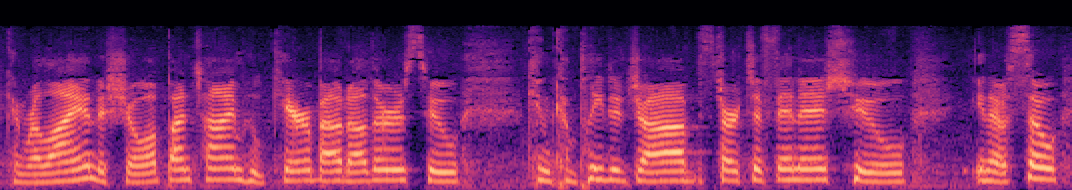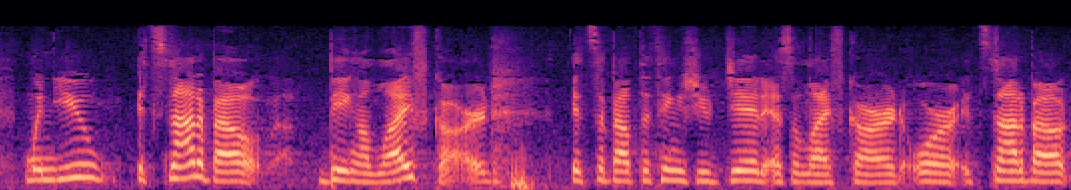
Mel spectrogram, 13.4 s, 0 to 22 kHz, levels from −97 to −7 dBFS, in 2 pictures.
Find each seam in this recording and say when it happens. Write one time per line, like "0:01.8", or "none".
0:03.3
0:06.8
0:07.4

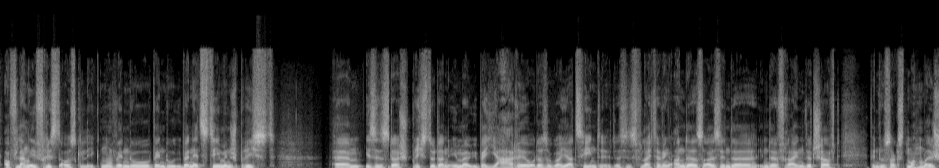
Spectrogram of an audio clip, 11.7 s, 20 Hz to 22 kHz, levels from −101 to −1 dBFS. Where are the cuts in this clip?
0:04.9

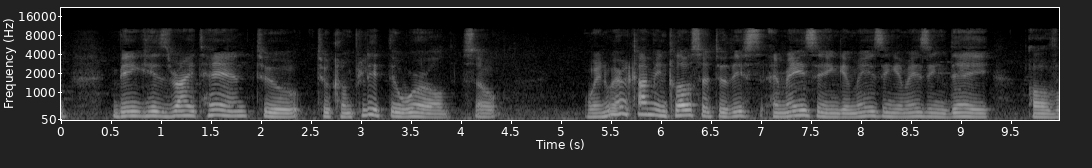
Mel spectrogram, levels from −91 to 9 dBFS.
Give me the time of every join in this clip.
0:01.9
0:04.0

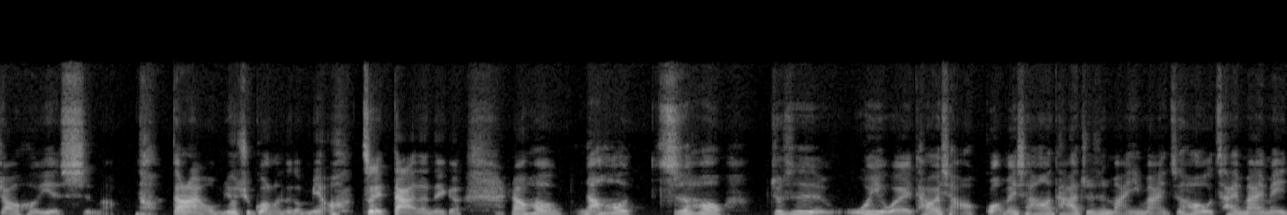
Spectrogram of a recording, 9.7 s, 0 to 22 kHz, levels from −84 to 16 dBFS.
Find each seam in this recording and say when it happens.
0:02.7
0:04.3

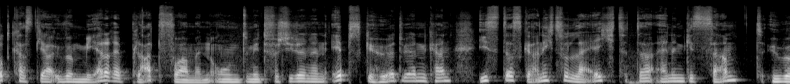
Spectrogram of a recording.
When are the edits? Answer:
none

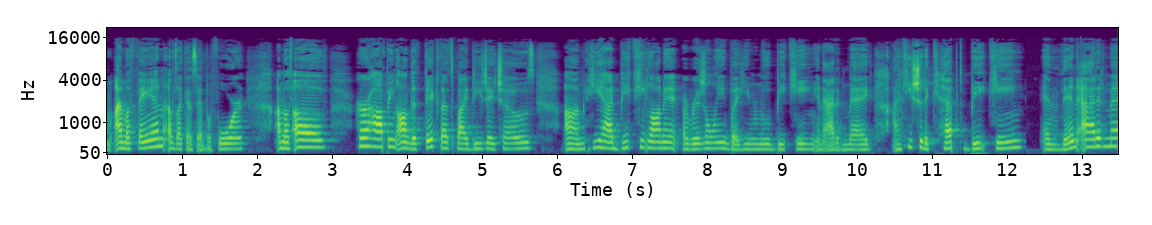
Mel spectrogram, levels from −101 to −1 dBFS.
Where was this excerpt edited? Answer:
0:00.9
0:02.5
0:04.4
0:06.4
0:10.6

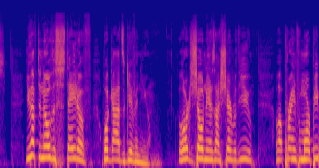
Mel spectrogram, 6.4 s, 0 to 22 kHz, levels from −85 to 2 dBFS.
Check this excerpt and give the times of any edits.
none

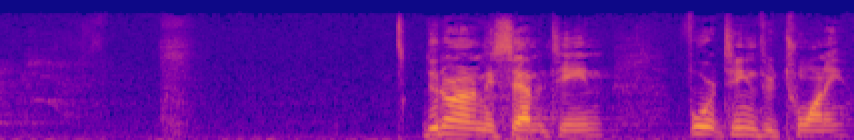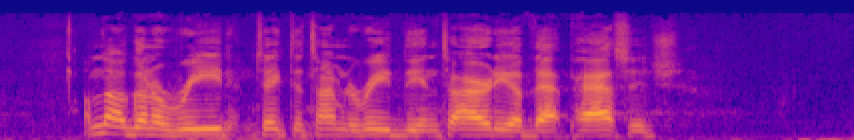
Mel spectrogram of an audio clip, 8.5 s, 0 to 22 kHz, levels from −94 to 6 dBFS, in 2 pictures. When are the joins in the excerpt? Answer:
none

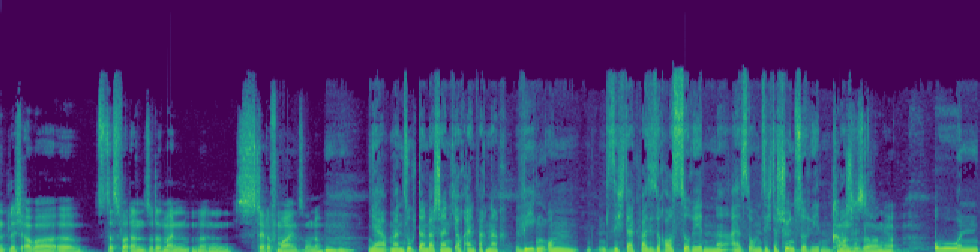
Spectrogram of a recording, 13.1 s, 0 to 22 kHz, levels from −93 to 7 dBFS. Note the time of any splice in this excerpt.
0:06.8

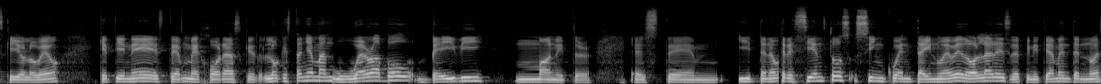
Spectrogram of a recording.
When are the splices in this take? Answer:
0:01.8
0:02.6
0:03.3
0:07.3
0:07.8
0:10.1

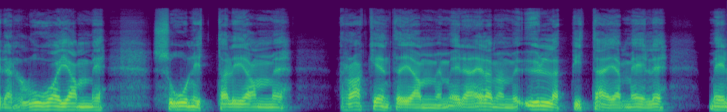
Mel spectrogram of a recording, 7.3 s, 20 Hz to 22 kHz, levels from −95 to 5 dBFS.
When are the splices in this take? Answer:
none

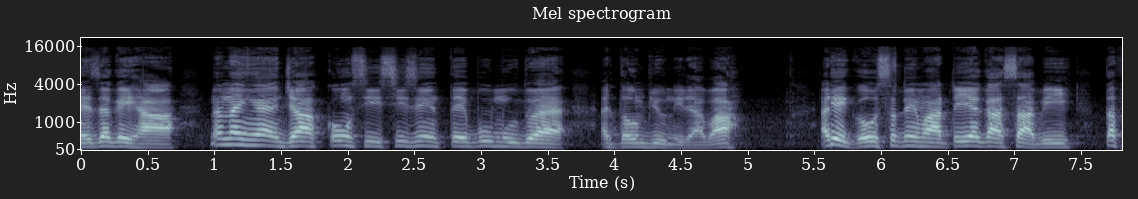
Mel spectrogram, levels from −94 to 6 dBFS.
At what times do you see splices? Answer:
0:04.0
0:05.6

